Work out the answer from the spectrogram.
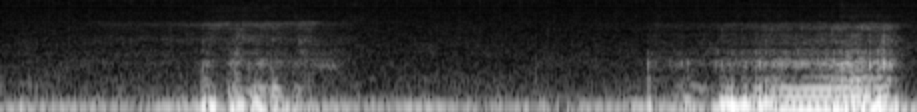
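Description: Two loud, rough, low rattling snores during breathing in sleep, with quiet pauses between them.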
